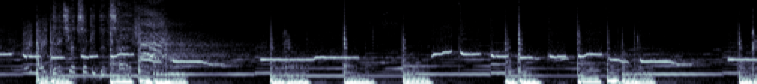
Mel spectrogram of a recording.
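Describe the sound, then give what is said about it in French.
A bright whistled melody with short sliding notes plays over a thumping, bass-heavy beat, recurring in phrases throughout the music without any talking. “Il a un beau sifflet.”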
